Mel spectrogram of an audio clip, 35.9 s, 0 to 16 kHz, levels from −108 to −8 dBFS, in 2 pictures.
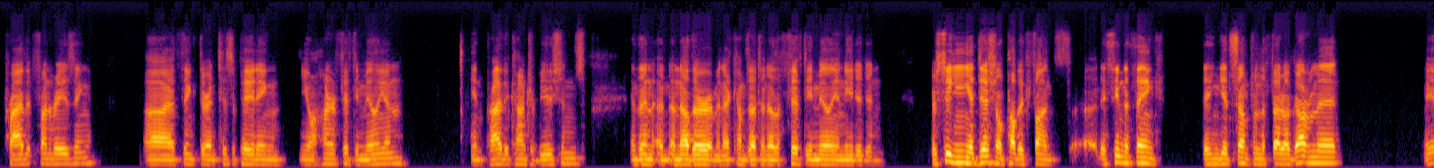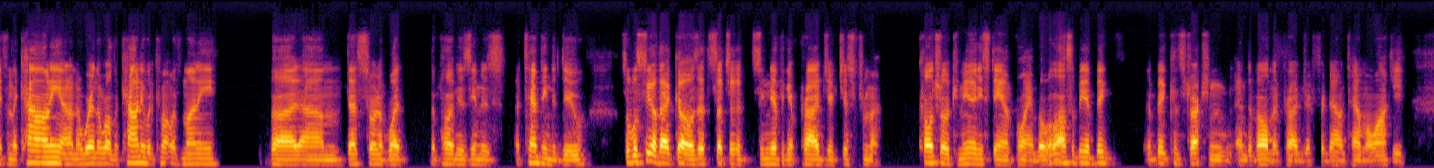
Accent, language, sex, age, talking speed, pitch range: American, English, male, 30-49, 180 wpm, 100-115 Hz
